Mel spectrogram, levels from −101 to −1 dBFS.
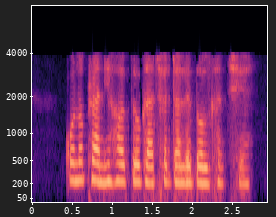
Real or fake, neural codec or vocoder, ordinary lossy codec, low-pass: fake; codec, 16 kHz, 0.8 kbps, ZipCodec; AAC, 16 kbps; 7.2 kHz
